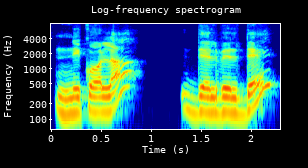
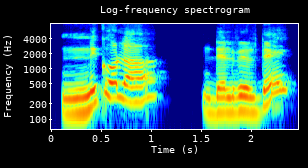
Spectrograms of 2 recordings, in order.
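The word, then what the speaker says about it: Nicolas Devilder: I ask everybody in Paris, basically, how do you say this? And everyone says, well, it's Nicolas Delvilde. I said, there's a question mark at the end. They're like, oh, Delvilde. I said, okay, I'm going to do it.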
